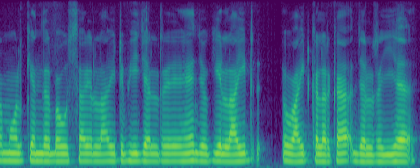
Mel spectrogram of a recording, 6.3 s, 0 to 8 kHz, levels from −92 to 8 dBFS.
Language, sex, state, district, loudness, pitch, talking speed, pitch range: Hindi, male, Jharkhand, Deoghar, -13 LUFS, 135 Hz, 170 wpm, 130-135 Hz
